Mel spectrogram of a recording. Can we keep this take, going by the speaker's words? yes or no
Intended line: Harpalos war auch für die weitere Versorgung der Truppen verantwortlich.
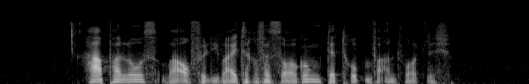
yes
